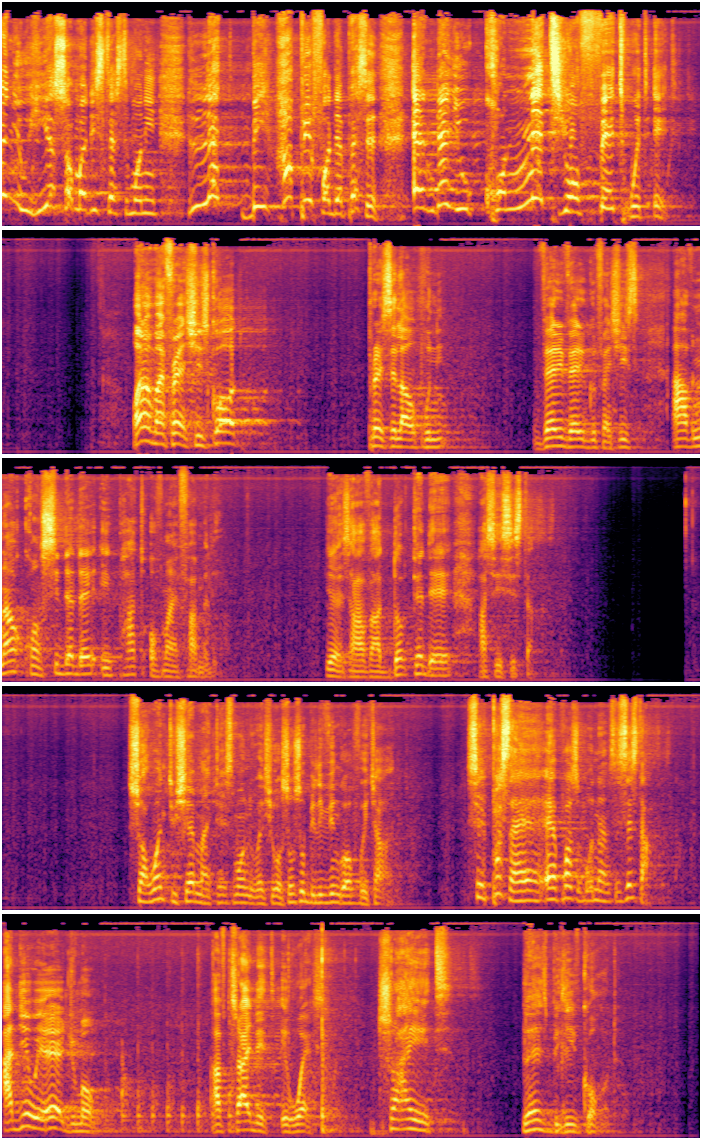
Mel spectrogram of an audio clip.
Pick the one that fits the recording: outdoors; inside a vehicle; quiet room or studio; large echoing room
large echoing room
